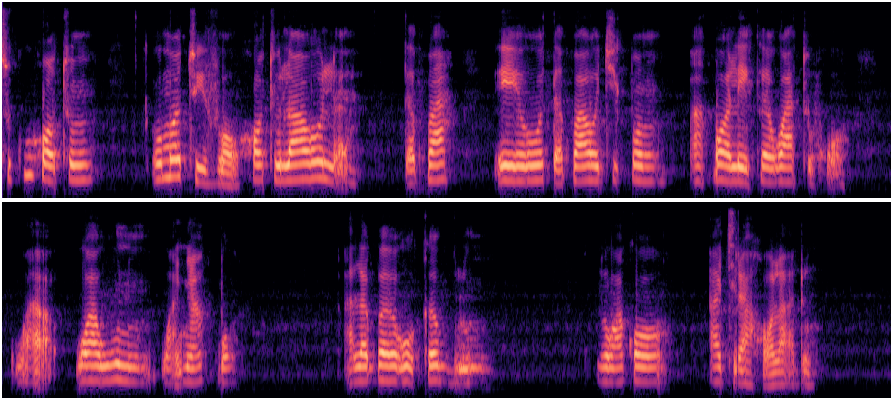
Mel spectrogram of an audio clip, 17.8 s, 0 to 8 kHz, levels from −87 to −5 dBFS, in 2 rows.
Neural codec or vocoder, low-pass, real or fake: vocoder, 22.05 kHz, 80 mel bands, HiFi-GAN; 7.2 kHz; fake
